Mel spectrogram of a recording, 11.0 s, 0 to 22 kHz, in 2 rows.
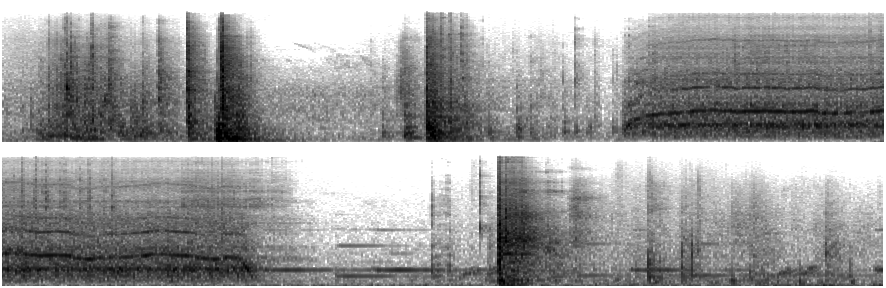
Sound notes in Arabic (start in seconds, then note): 3.8 صوت الآلة; 7.8 صوت صفير الكمبيوتر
